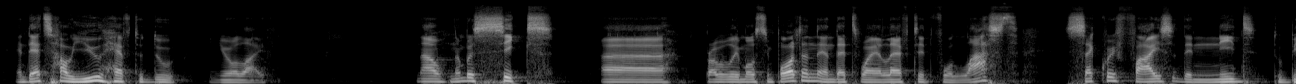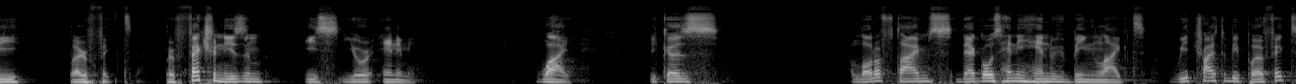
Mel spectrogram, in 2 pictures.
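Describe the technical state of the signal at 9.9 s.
At 9.9 s the signal is intact, with no technical fault present at that moment.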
